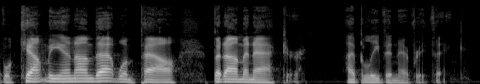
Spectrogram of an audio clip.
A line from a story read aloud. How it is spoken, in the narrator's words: Dietrich laughed and said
